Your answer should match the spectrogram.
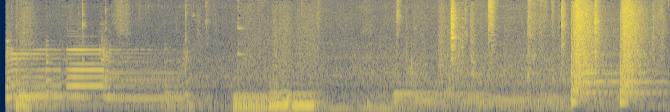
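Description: Band music in short phrases: electric guitar and bass notes over drum kit hits, changing abruptly every few seconds.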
